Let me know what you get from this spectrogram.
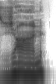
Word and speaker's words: genre: It's two syllables, genre.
